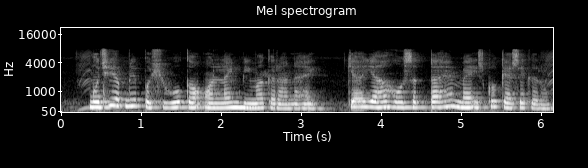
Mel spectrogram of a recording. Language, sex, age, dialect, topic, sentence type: Hindi, female, 18-24, Garhwali, banking, question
